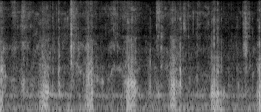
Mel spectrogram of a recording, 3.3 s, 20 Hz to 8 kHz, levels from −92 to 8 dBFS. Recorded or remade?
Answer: remade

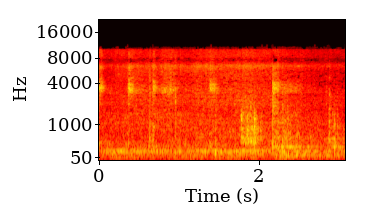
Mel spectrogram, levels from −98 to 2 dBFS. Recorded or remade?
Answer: recorded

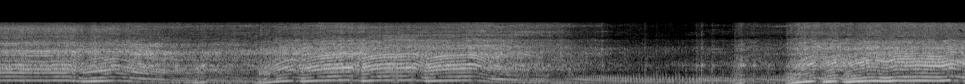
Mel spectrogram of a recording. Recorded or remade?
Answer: recorded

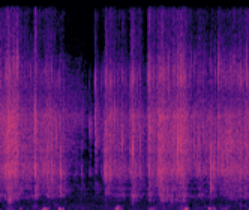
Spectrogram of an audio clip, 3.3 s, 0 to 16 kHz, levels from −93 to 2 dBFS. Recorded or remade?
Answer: recorded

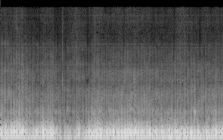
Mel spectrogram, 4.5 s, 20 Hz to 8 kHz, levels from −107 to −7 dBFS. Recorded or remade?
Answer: remade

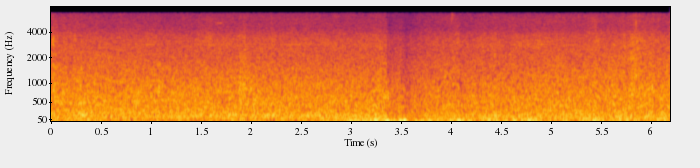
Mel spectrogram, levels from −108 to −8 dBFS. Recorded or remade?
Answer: recorded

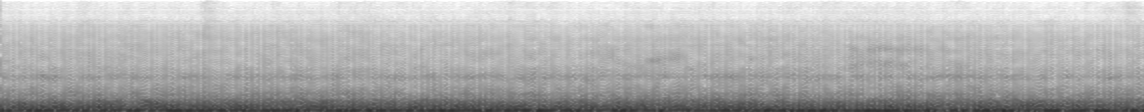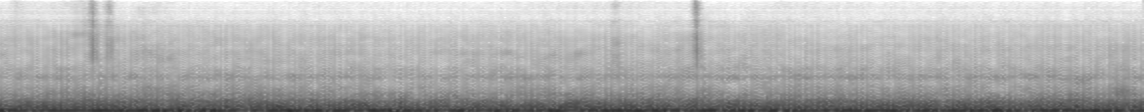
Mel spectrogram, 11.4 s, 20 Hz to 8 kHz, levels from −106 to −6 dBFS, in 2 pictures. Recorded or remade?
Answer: remade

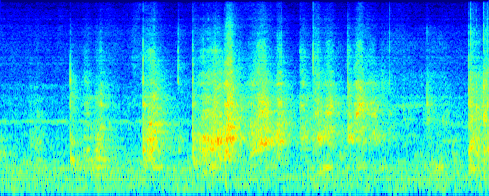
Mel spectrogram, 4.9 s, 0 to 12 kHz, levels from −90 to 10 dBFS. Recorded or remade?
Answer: remade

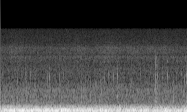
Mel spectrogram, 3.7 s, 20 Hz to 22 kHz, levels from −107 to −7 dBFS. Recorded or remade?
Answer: recorded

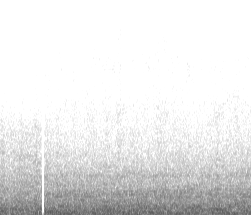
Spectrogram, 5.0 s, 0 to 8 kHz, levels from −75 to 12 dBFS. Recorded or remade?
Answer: remade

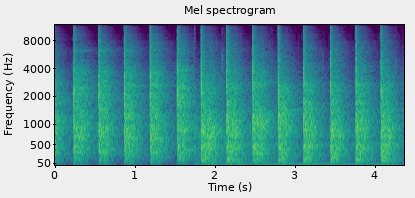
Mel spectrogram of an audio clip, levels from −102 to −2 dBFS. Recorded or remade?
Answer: remade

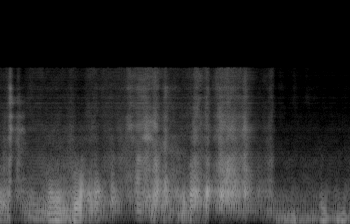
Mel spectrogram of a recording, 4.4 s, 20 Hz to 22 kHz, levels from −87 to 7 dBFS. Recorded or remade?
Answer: remade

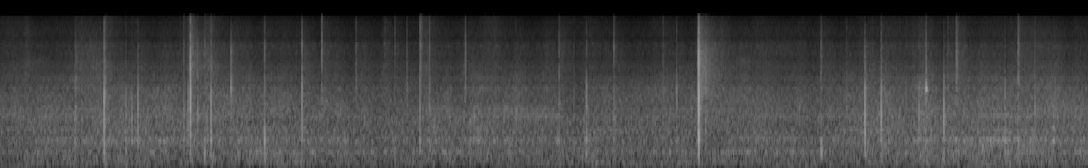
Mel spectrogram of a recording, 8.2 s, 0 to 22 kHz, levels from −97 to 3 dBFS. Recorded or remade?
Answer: remade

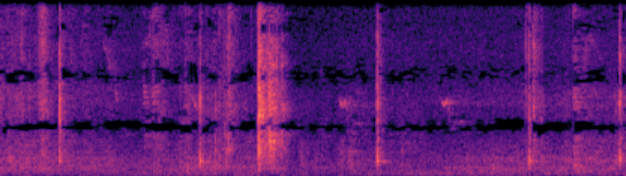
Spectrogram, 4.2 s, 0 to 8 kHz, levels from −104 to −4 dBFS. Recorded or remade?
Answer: recorded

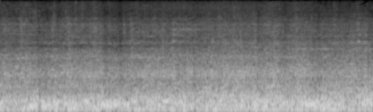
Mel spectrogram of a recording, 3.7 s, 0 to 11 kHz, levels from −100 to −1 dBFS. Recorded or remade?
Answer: recorded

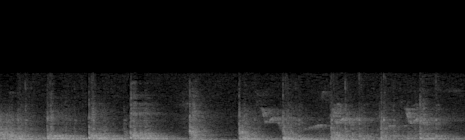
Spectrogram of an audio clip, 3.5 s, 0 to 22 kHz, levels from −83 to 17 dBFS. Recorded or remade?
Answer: recorded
